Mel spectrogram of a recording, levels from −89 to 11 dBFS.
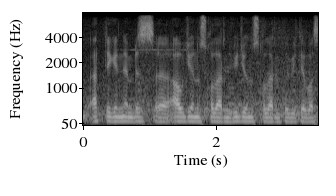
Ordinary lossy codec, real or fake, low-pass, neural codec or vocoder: none; real; 7.2 kHz; none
